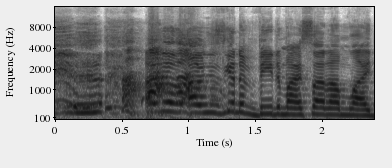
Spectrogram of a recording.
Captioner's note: all laughing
